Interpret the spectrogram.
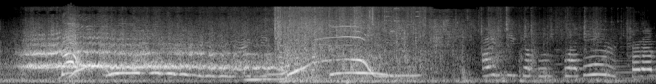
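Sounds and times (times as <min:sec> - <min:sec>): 
car tires squealing in a skid: 0:00.0 - 0:04.8
car engine rumbling: 0:00.0 - 0:06.5.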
